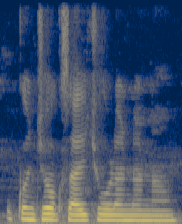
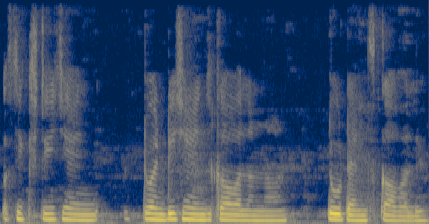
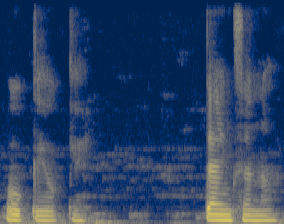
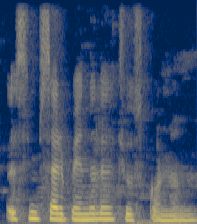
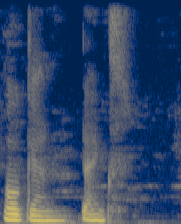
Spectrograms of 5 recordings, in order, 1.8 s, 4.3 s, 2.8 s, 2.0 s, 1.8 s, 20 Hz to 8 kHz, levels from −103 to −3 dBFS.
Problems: background sounds at intervals, background conversations at intervals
